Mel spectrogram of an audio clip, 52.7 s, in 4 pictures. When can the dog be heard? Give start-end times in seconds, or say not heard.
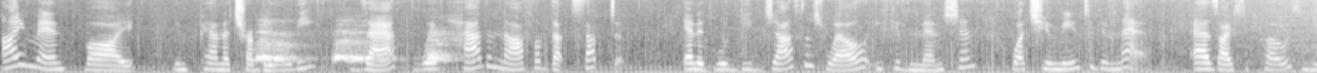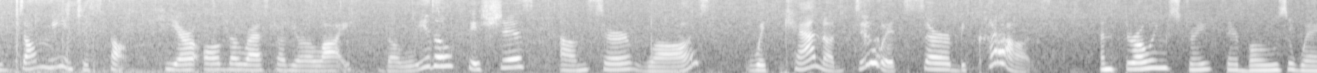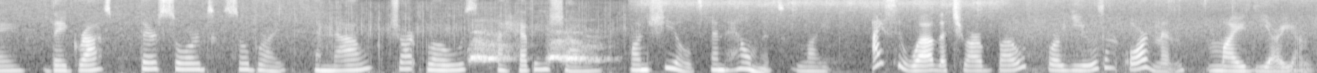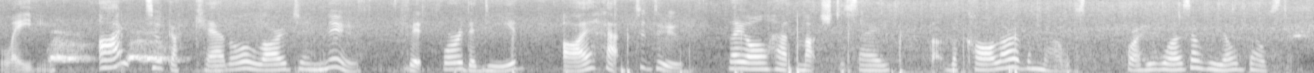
2.5-4.7, 31.0-32.5, 40.0-41.5.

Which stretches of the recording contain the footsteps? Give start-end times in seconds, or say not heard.
40.6-50.4.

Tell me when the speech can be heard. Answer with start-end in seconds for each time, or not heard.
0.0-52.5.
